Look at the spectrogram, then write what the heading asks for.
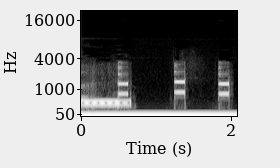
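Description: Touch-tone keypad beeps as a telephone number is dialed to a Chevrolet dealership, three short clear two-tone bursts with pauses between them, the first riding over a steady tone.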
